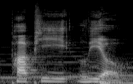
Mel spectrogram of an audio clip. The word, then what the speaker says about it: Papilio: You're missing the second I? Papilo, isn't it? Papilio. Oh, Papilio. Oh, I see what you mean. The second I makes that sound.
